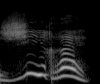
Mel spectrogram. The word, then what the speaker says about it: irai: verbe, la racine, c'est J'IRAI, tu IRAS, Pour les anglophones, le IR ça se prononce vraiment IR comme eer.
